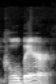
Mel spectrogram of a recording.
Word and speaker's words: Colbert: though because Steven colar his family name is Colbert College he decided to change his pronunciation to co bear and I remember on the Old Co bear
